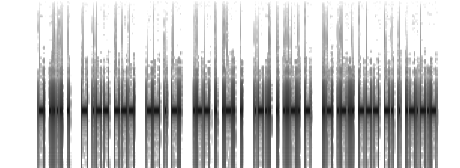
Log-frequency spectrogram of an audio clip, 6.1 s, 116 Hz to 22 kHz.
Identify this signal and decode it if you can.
Morse code, heard as a keyed tone, about 50 wpm, 700 Hz. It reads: THE TWO MEN WERE LEFT ALONE.
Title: Sentences from Top 1000 Words 50wpm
